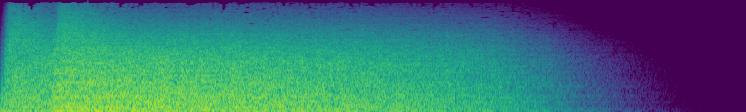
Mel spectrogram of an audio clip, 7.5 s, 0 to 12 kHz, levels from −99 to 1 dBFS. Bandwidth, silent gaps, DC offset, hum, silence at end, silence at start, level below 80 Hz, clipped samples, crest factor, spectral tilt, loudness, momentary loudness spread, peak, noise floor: 11 kHz; none; under 0.1%; none; 0.4 s; 0 s; -24 dBFS; under 0.1%; 14 dB; -6 dB/octave; -13 LUFS; 16 LU; 0 dBFS; -87 dBFS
